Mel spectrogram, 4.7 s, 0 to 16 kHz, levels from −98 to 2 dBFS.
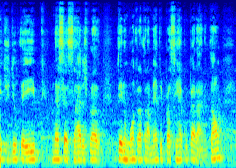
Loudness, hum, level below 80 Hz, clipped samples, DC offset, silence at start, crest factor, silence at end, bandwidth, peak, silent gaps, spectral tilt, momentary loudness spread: -30 LUFS; none; -60 dBFS; under 0.1%; under 0.1%; 0 s; 18 dB; 0 s; 16 kHz; -12 dBFS; none; -5 dB/octave; 6 LU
